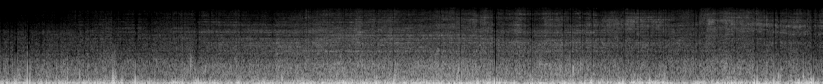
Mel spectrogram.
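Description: Long freight train of boxcars rolling along the rails: a steady, dense rumble of wheels and cars, heard from a car travelling beside it with wind on the microphone.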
